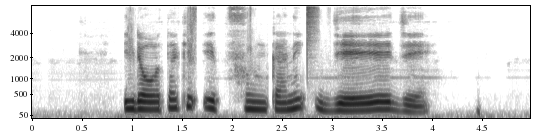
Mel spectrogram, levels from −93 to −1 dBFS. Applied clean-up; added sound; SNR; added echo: neural diffusion model UNIVERSE++.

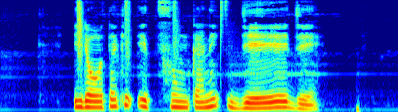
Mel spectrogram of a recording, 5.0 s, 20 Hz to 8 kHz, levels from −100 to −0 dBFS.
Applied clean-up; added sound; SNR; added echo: neural mask model RNNoise.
